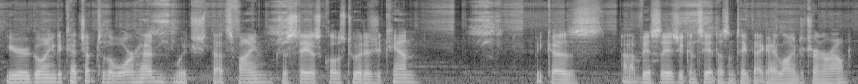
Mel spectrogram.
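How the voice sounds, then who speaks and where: Hoarse, gravelly male gamer narrating a walkthrough; flat, even delivery. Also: fairly low pitch, a little fast. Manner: calm step-by-step instructions. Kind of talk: casual game walkthrough commentary.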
